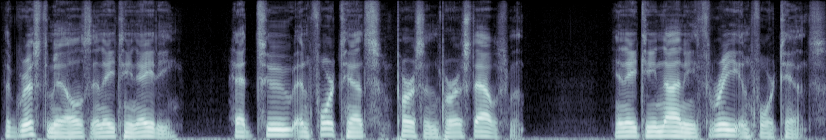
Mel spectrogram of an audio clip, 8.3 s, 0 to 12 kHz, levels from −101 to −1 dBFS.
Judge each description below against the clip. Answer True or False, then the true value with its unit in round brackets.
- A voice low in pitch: True (100 Hz)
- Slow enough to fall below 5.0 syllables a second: True (4.6 syllables/s)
